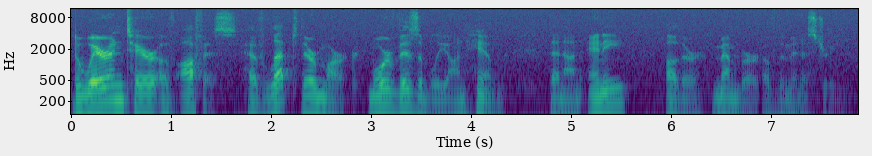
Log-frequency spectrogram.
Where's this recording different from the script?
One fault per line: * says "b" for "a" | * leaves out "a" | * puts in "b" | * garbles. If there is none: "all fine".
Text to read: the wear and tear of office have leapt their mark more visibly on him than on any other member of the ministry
all fine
